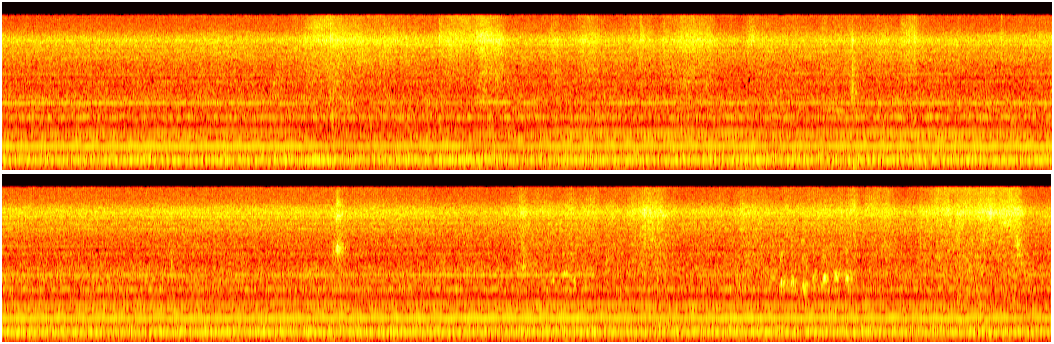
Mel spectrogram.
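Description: Drum-style wet-and-dry vacuum cleaner running steadily with a constant motor whine, its nozzle cleaning out the bin and cyclone of a Dyson Small Ball vacuum. A few brief hisses and scrapes come as the crevice tool moves over the plastic.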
